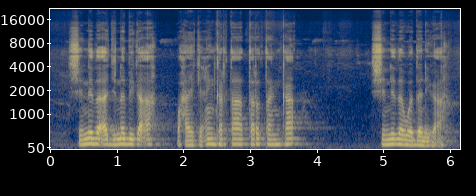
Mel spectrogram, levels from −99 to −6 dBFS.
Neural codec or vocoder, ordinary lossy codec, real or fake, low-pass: none; none; real; none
